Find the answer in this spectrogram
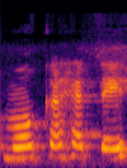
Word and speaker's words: molcajete: the rock is called Molcajete.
